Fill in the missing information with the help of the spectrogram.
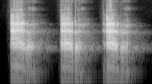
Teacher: home I got home at about the T and at is a fast D because it's between vowels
